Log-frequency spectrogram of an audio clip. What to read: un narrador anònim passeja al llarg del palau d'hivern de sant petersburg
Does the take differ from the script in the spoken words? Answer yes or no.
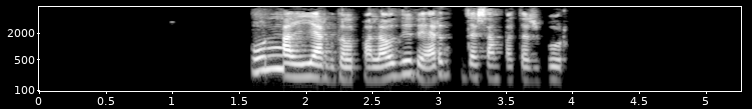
yes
